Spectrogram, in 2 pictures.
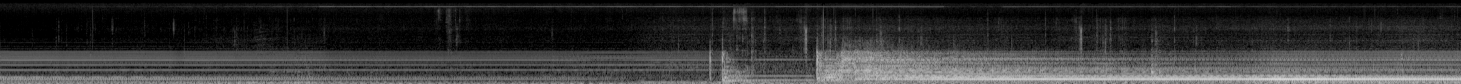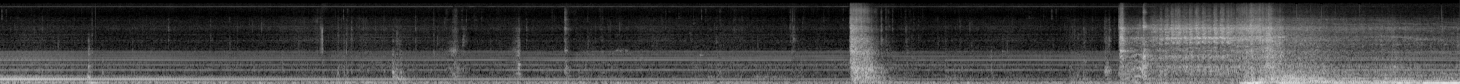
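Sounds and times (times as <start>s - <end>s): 
guitar drag: 6.4s - 29.1s.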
